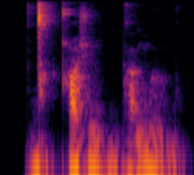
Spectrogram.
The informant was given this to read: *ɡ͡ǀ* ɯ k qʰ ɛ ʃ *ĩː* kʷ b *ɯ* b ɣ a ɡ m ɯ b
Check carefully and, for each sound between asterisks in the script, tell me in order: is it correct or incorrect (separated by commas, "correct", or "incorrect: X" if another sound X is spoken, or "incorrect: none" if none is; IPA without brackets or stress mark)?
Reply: correct, correct, incorrect: ə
